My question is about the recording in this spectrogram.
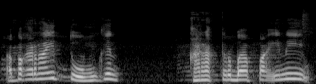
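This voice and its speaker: A man with a somewhat high voice runs the interview. He keeps pushing with quick, probing follow-up questions. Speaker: host, interviewer. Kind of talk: probing talk-show interview.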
